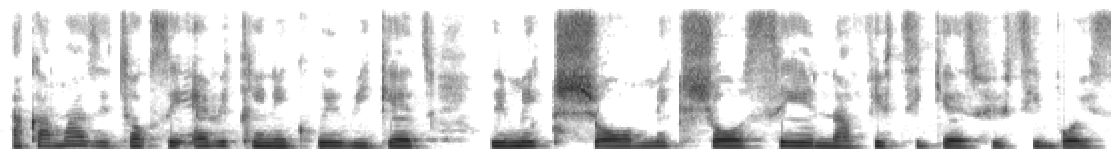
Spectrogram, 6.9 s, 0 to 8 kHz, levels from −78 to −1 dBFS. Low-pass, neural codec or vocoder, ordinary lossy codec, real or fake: 7.2 kHz; none; none; real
